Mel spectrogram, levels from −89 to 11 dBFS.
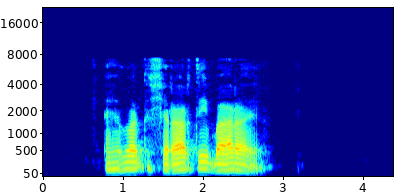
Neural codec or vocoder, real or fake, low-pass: vocoder, 44.1 kHz, 80 mel bands, Vocos; fake; 7.2 kHz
